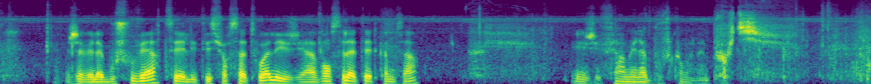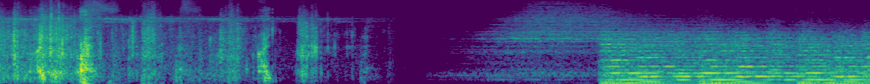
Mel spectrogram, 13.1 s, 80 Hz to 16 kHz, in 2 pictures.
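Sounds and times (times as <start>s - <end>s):
footsteps crunching through forest undergrowth: 0.3s - 9.6s
speech: 0.4s - 3.4s, 4.3s - 6.0s
music: 10.0s - 13.0s.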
